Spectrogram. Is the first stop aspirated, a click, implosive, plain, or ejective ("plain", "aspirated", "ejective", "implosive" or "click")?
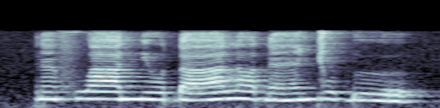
implosive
